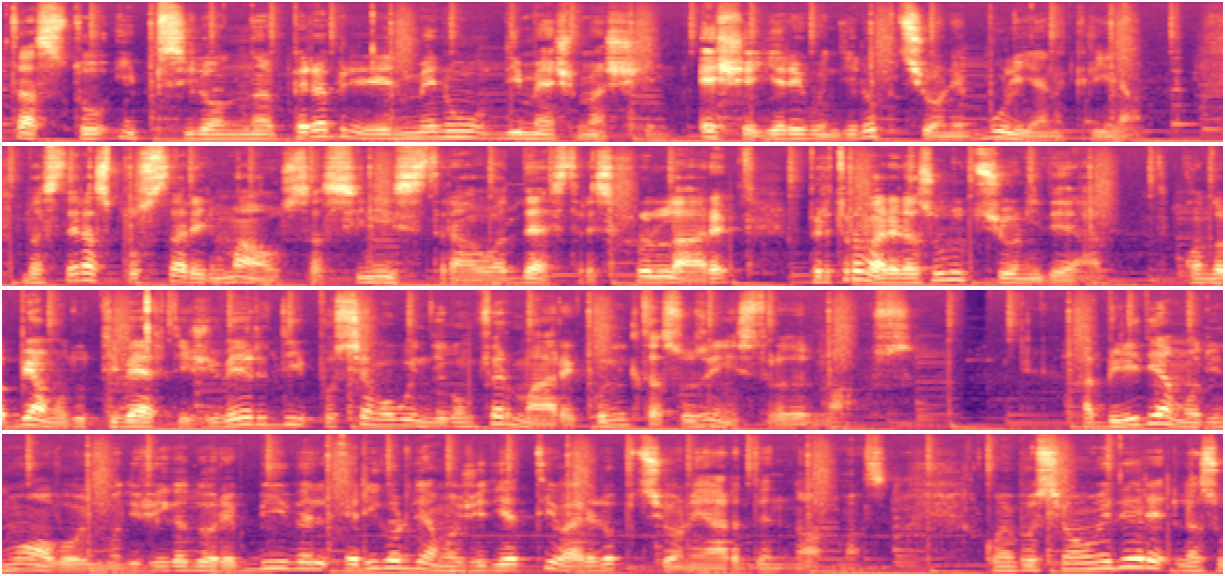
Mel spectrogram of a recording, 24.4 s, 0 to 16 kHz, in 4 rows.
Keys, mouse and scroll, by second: 1.7-22.0 shift+middle drag, 18.4-19.8 drag.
